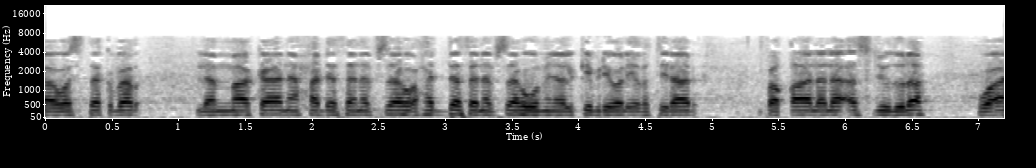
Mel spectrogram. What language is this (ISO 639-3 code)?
ara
